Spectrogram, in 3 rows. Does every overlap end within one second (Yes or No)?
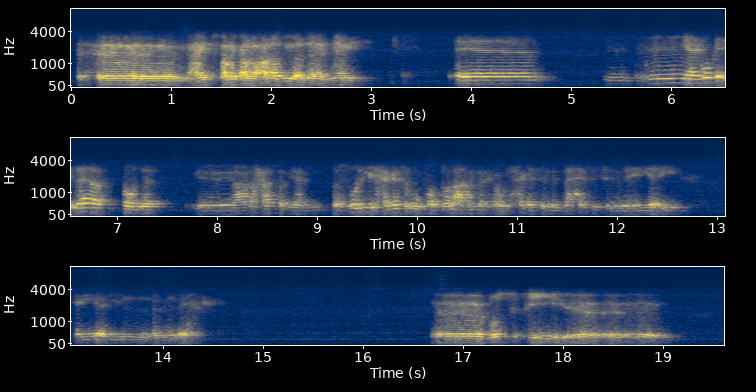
Yes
